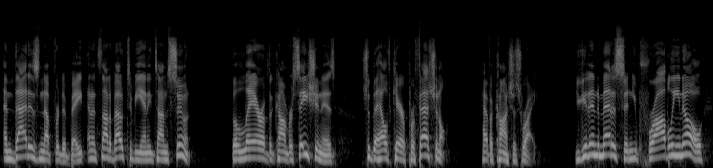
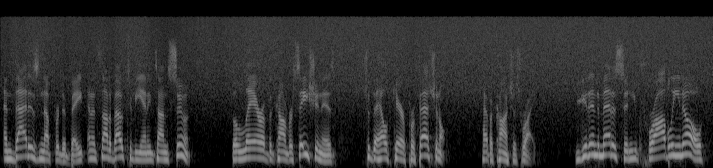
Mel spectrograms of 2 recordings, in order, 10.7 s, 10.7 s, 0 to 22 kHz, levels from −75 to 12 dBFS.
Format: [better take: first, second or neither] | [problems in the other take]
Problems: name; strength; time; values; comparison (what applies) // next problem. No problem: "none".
first | hiss; loud; throughout; 4 dB below the speech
